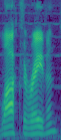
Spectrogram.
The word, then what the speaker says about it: LocktheRaven: You can find me on Twitch and Twitter at Locke the Raven, spelled like it sounds.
